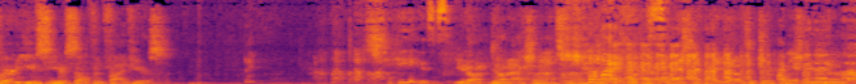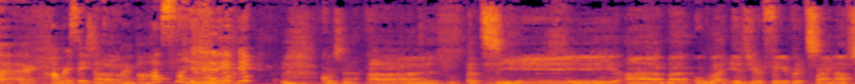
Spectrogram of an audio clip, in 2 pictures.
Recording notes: LIVE: StreetWise Partners at Kramer's Books. It is live!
